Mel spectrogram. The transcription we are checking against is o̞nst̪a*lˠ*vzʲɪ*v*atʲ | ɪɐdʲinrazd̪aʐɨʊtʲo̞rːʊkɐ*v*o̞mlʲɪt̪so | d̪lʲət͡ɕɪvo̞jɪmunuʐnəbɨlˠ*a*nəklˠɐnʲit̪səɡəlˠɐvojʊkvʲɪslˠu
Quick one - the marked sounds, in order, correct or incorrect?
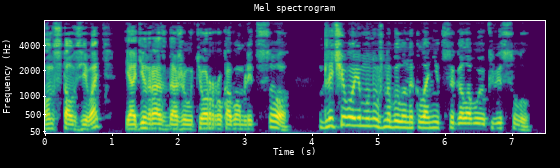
correct, correct, correct, incorrect: ə

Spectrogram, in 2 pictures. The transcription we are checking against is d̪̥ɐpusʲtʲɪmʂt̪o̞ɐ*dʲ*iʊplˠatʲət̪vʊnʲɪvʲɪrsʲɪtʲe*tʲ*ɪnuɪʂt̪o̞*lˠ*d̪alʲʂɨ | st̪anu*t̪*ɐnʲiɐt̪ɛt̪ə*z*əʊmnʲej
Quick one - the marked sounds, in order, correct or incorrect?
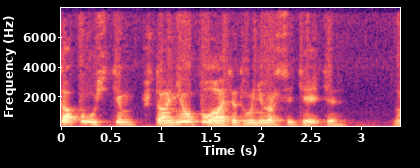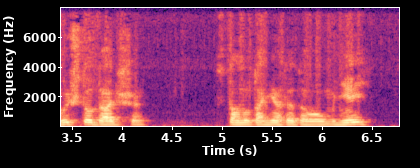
incorrect: nʲ, correct, incorrect: none, correct, incorrect: v

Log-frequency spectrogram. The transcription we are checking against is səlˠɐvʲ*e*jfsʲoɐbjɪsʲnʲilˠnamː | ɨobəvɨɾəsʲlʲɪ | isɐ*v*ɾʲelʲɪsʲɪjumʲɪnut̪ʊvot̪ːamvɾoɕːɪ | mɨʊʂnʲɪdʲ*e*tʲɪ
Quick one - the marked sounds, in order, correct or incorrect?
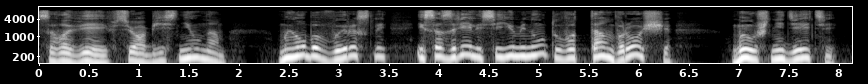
correct, incorrect: z, correct

